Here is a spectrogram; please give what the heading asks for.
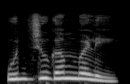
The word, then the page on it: ಉಜ್ಜುಕಂಬಳಿ: kannada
